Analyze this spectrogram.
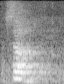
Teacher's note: a consonant that is syllabic, that makes a syllable on its own. Usually, to have a syllable, you've got to have a vowel. · we go straight from D to N. Nevertheless, the word still has three syllables. Suddenly. So, what we have here is a consonant that is syllabic, that makes a syllable on its own. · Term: syllabic N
